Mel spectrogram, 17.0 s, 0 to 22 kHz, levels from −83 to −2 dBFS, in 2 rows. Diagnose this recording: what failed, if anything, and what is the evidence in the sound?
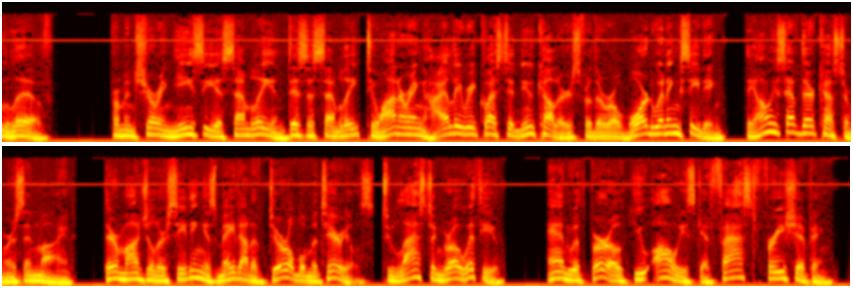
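A steady, fixed-pitch whine at 8 kHz sits under the speech for the whole clip, only about 15 dB below it. This is USB whine in the analogue wiring: the bus's 125-microsecond microframe current draw leaks into the audio through shared power or ground.

Grainy, gritty distortion rides on the speech throughout, roughly 20 dB below it. It changes with the signal rather than sitting as a steady hiss. The likely cause is low bit depth without dither at the sample-format conversion stage, consistent with truncation to around 6 bits.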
